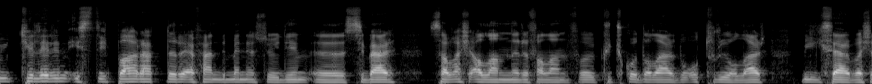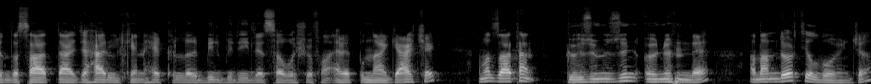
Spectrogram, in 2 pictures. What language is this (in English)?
Turkish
